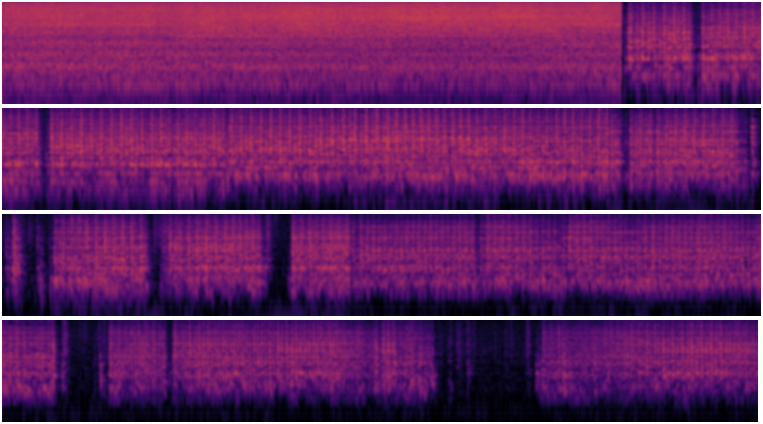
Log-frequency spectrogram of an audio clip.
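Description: Bench belt sander running with a wood neck blank pressed against the belt, removing stock from its underside; it cuts off abruptly about six seconds in. After that come uneven scraping and rasping sounds of hand tools shaping the maple neck, broken by several short pauses.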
